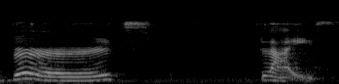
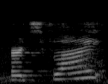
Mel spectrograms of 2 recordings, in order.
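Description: First: "birds" drawn out, then "flies" dropping; very slow quiz option, falling on "flies"; second option, falling. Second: "fly" stretched slowly with a rising tune; slow quiz option, "fly" left hanging upward; first option, rising. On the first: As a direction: slowly set out "flies" as the closing choice. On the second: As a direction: offer "fly" as a slow, lifted choice. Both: Shown as a demonstration. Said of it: "What do you think?".

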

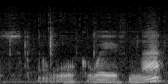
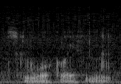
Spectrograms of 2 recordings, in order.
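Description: First: Said in the usual way. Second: Whispered aside. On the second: Shown as a demonstration. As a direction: breathe it out under your breath. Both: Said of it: "repeats it aloud".

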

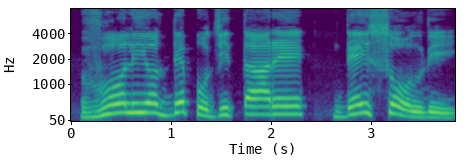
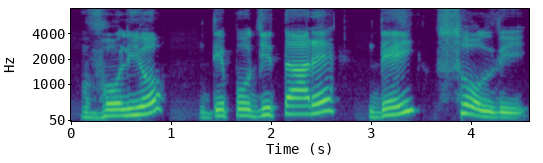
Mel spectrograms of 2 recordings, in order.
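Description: First: Said in the usual way. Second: Spaced-out model for learners to follow; word by word. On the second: Shown as a demonstration. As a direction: pause between all the words. Teacher repeats phrase word by word. (থেমে থেমে প্রতিটি শব্দ)

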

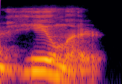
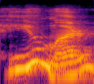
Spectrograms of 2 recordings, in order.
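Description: First: "humor" with a rhotic American ending; American pronunciation. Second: "Humor" as a British HYOO-muh; British pronunciation. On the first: Teacher contrasting the accents, American take. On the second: Teacher contrasting the accents, British take. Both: Shown as a demonstration. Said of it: "notice the differences between them".

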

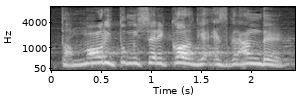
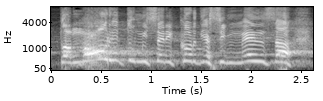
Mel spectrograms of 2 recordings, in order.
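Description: First: Hushed prayer. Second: Said in the usual way. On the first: Retold or imitated. Retold bedtime prayer to God.

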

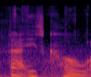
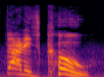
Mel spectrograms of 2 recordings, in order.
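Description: First: Quiet cool. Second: Excited cool. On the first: Repeated cool, softer second take. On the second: Repeated cool, loud then soft. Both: Real, not acted.

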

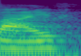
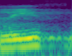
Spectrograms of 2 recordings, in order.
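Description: First: "life" said with an eye vowel, like "lie" plus f; "life" with the long i diphthong. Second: "live" said with a short i, as in "give"; "live" with a short ih vowel. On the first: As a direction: read "life" to rhyme with knife. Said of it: "อ่านว่า life อย่าไปอ่าน live นะ". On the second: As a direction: read "live" to rhyme with give, not five. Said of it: "อย่าไปอ่าน live นะ". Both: Shown as a demonstration.

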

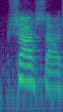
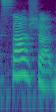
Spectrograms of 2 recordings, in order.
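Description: First: Shasha with sh in both syllables; intended name. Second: Sasha with a plain s at the start; s first, sh only in the middle of Sasha; misheard name. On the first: Shown as a demonstration. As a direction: say Shasha as SHAH-shah. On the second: Retold or imitated. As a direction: say Sasha as SAH-shuh, starting with s. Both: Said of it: "meaning Shasha".

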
